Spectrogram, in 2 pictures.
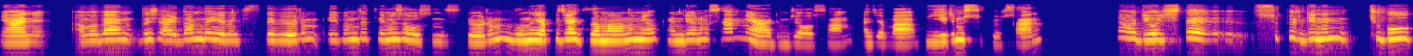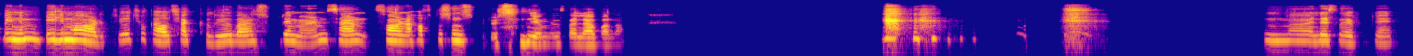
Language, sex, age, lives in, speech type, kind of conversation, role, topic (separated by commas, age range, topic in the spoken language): Turkish, female, 25-29, Greece, conversation, advice, user, Aile içindeki ev işleri ve sorumluluk paylaşımını neden adil bulmuyorsunuz?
